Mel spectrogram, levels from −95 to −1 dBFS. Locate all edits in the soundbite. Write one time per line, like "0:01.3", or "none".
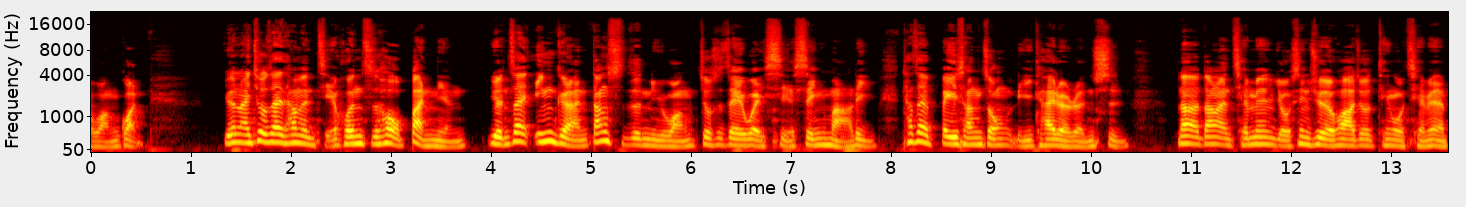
none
